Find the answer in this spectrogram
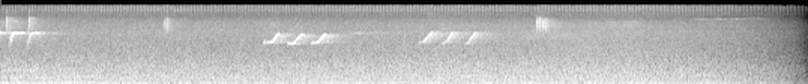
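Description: Birds chirping over a steady forest background hiss, in short runs of about three quick notes each, repeated a few times; it all fades out near the end.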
